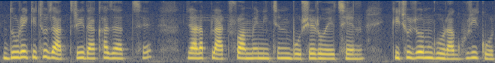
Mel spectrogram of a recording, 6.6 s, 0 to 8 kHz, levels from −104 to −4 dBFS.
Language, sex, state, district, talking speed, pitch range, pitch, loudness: Bengali, female, Jharkhand, Sahebganj, 125 wpm, 220-255 Hz, 235 Hz, -17 LUFS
